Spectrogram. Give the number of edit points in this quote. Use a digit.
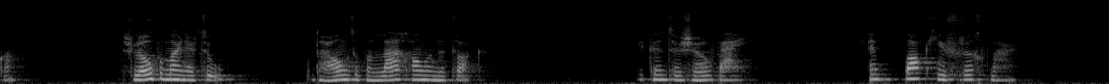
0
